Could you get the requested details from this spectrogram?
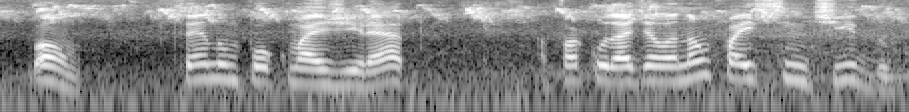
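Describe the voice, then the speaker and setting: The words come at a middling speed. Noticeable background noise is present throughout. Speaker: YouTuber. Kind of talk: casual vlog monologue. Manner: halting, stammering.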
